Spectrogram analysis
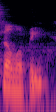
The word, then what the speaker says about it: Philippi: of macedonia like philippi that's right it's pronounced philippi uh berea thessalonica then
